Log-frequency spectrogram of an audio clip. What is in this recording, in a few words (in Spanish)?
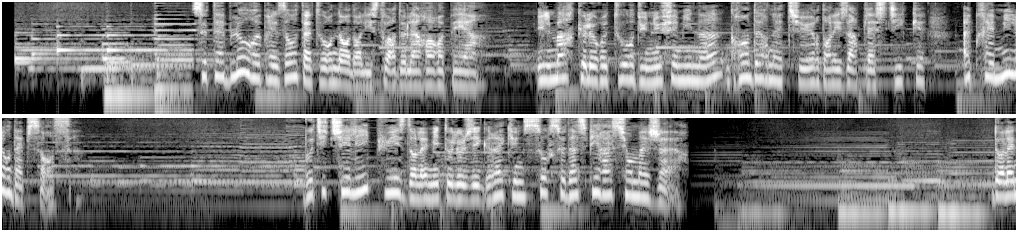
narración francés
